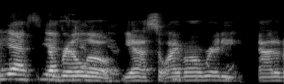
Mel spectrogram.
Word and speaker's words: Trauvello: Yes, Trevello, yes. Trevello, yeah, so I've already added all those in.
